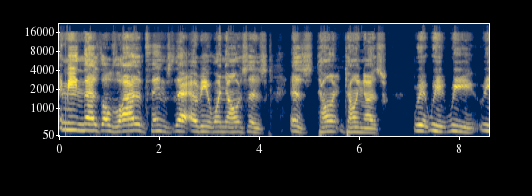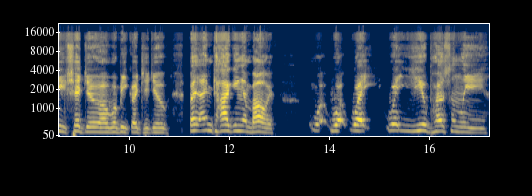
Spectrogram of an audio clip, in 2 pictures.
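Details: Male host talking live for three hours straight to mark speech impediment day, with frequent word repetitions heard; stuttering (disfluent speech with word repetitions).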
